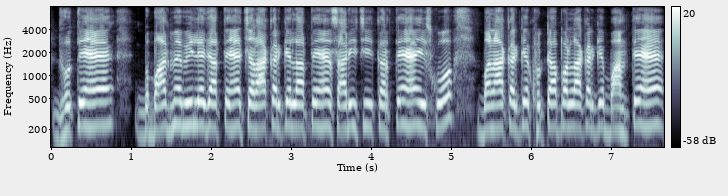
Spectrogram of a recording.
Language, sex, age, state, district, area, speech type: Hindi, male, 60+, Bihar, Muzaffarpur, rural, spontaneous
